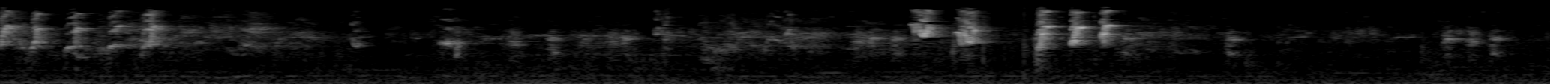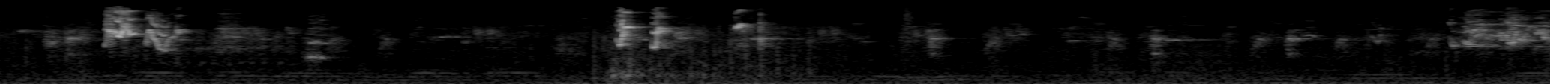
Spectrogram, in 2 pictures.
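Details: Feeding lovebirds share a Saturday morning meal of corn, greens, sprouts and seeds. Bright, piercing chirps come in bursts every couple of seconds over quieter continuous twittering.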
